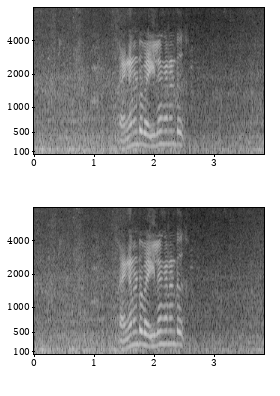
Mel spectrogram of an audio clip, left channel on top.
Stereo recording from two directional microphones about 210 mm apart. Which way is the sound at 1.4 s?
35° right (ahead or behind).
